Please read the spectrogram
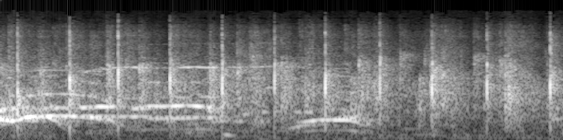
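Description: A small crowd at a storytelling night applauds, steady overlapping claps lasting a few seconds, with a few cheers and whoops rising over the clapping.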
